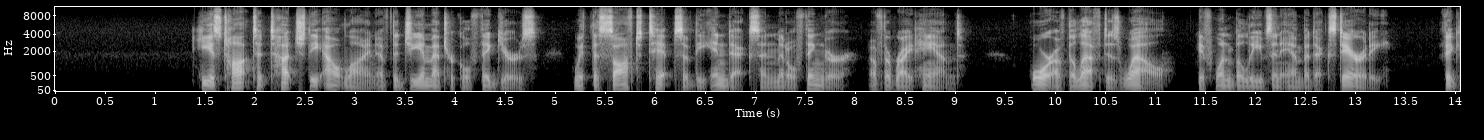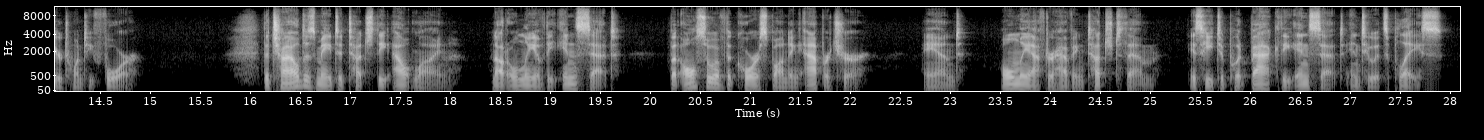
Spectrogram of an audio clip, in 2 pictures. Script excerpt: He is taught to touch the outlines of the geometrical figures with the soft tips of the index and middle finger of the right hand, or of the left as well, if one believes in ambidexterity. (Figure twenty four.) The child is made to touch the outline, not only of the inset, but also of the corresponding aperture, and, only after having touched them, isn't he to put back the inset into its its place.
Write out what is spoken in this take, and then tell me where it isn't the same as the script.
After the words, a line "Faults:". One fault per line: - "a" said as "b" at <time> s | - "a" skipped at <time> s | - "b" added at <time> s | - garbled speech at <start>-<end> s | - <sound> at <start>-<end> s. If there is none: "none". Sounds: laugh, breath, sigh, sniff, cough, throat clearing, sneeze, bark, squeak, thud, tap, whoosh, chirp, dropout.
He is taught to touch the outline of the geometrical figures with the soft tips of the index and middle finger of the right hand, or of the left as well, if one believes in ambidexterity. (Figure twenty four.) The child is made to touch the outline, not only of the inset, but also of the corresponding aperture, and, only after having touched them, is he to put back the inset into its place.
Faults:
- "outlines" said as "outline" at 2.7 s
- "isn't" said as "is" at 25.4 s
- "its" skipped at 27.4 s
